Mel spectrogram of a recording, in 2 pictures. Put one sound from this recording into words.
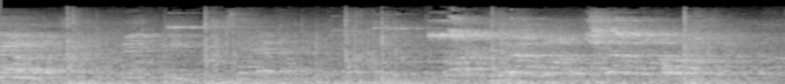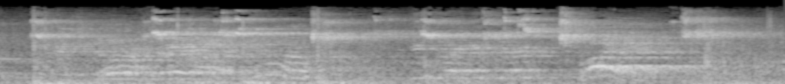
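Young players call out to each other in an echoing gym.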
